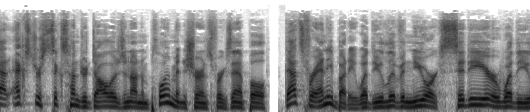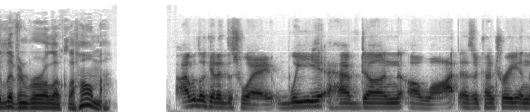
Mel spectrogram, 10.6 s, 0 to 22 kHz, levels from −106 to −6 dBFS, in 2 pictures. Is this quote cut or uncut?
uncut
